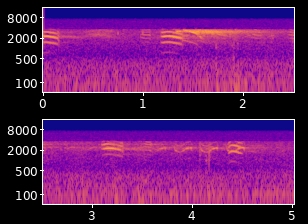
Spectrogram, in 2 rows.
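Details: Bald eagle recorded at Big Bear in 2018: a bright, high chittering series of quick piping notes, a longer run near the middle, then separate chirps toward the end, over a constant low hiss.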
